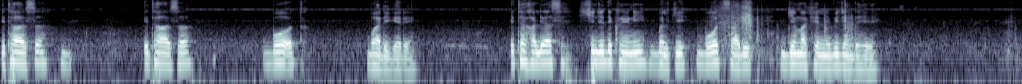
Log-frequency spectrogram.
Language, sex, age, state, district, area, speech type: Dogri, male, 18-30, Jammu and Kashmir, Kathua, rural, spontaneous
